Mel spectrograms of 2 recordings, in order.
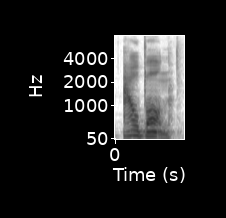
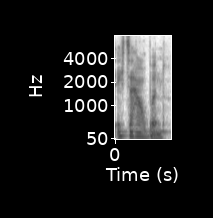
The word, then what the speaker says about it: Albon: Or Albon. Albon, as Crofty calls him. It's Albon.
